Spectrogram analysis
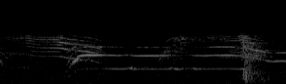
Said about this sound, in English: Damn cat.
